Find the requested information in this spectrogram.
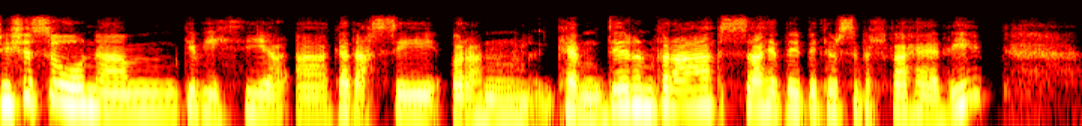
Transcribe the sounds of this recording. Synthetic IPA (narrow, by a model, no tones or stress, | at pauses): d̥wɪʃasoːnəmɡɛvejθɨaɡaðasiɔɾankʰɛmdɪɾənvraːsaɦɛvɨbeːθɨrsəvəɬvaɦɛvi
